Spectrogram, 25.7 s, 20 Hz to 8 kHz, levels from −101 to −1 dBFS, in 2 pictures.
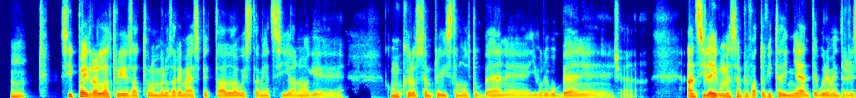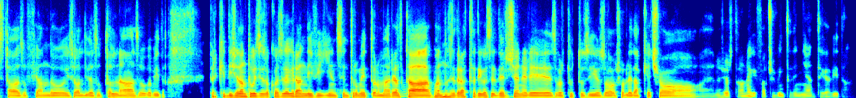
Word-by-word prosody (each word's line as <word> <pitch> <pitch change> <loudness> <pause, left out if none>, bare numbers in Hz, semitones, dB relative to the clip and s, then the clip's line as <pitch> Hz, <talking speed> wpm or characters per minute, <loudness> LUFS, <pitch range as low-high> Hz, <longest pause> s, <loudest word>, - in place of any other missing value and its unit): Mh. 130 -3 -1 0.6
Sì, 160 -2 +3
poi 160 -2 +8
tra 130 -2 +4
l'altro 130 +1 +4
io, 125 -1 +4
esatto, 120 0 -3
non 115 - 0
me 115 0 0
lo 115 - 0
sarei 115 0 0
mai 120 0 0
aspettato 115 -1 -2
da 115 - +1
questa 115 0 -3
mia 115 0 -4
zia 110 -1 -3
no, 115 +1 -4
che 105 0 -8 0.6
comunque 125 -2 -1
l'ho 115 - +2
sempre 120 +2 -2
vista 120 -1 0
molto 115 -1 -4
bene, 105 -2 -4
gli 110 - -6
volevo 110 0 -3
bene, 110 -4 -3
cioè, - - -6 0.9
anzi, 135 0 +6
lei 140 0 +10
con 125 - 0
me 130 +1 +3
ha - - +2
sempre 130 -1 -1
fatto 125 0 -1
finta 120 0 -1
di 120 0 +2
niente, 120 -2 +1
pure 120 +1 0
mentre 120 0 -3
ce 120 - -4
stava 115 -1 -2
soffiando 115 -1 -4
i 115 - -2
soldi 115 -1 -3
da 115 0 -1
sotto 120 +2 -7
al 125 - 0
naso, 120 -1 -1
capito? 115 0 -5 0.6
Perché - - -4
dice 125 0 +2
tanto 140 +1 +4
queste 130 -2 +2
so 125 - 0
cose 130 +1 -1
da 130 - +4
grandi, 130 -2 +3
i - - -1
figli 120 -1 -3
non 115 -1 -1
se 115 +1 -4
intromettono, 120 -1 -2
ma 120 +1 0
in - - +1
realtà 120 -1 +6
quando 130 +2 +1
se 125 -1 0
tratta 125 +1 0
di 125 -1 +1
cose 120 0 0
del 125 +1 0
genere, 115 -2 +1
soprattutto 120 0 -5
se 115 0 -4
io 115 0 0
so 115 -2 -2
c'ho 115 +1 -6
l'età 115 0 -1
che 120 - -6
c'ho, 105 -3 -3
eh - - -24
a - - -26
una 110 - -21
certa, 110 -3 -12
non 100 -1 -10
è - - -7
che 100 - -10
faccio 105 +3 -10
finta 110 -1 -13
di 105 - -17
niente, 105 -2 -16
capito? - - -16
115 Hz, 220 wpm, -24 LUFS, 115-125 Hz, 0.9 s, lei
